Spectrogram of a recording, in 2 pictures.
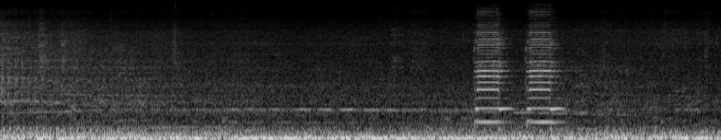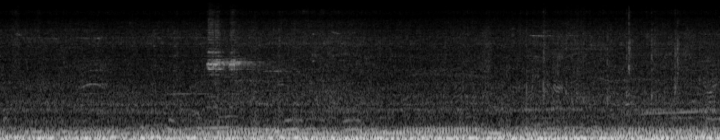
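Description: A car engine hums steadily from inside the car while driving.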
